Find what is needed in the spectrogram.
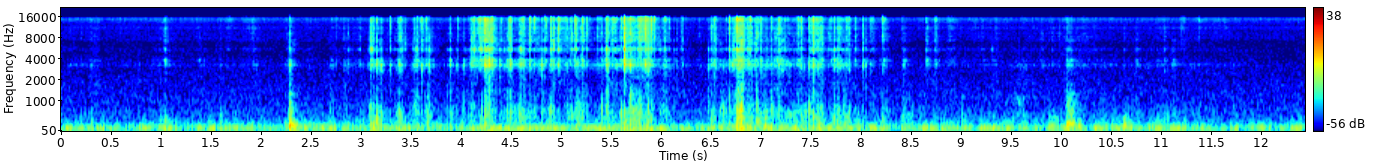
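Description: Foil wrapper of a 2021 Bowman baseball card pack crinkling and tearing open, with the cards clicking and sliding against each other as they are handled. The crinkling is densest in the middle of the stretch.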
